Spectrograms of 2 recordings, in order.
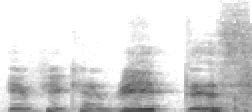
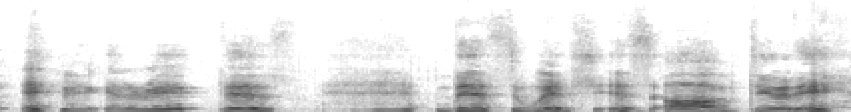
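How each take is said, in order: First: Said in the usual way. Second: Laughing read-out. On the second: Shown as a demonstration. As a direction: relish the joke as you read it. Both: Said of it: "reads sock text twice".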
